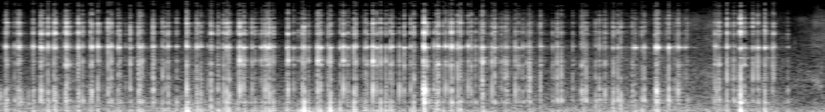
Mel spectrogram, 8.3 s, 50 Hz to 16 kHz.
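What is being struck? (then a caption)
Empty glass jar with bamboo lid. An empty clear glass jar with a bamboo lid is held in both hands and tapped on its glass sides with fingertips and nails. The result is a rapid, irregular run of light, bright clicks and taps with a high glassy ring around 3.3 kHz that dies away almost at once. The tapping continues steadily for about eight seconds and stops just before the end.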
